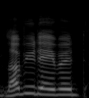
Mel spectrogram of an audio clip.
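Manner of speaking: high, lively greeting; high affectionate greeting. Real, not acted. Streamer greeting a buddy in chat, high and affectionate. First take, before the masculine redo.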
